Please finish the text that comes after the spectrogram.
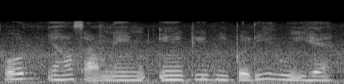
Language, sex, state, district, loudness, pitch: Hindi, female, Uttar Pradesh, Shamli, -17 LUFS, 210 Hz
